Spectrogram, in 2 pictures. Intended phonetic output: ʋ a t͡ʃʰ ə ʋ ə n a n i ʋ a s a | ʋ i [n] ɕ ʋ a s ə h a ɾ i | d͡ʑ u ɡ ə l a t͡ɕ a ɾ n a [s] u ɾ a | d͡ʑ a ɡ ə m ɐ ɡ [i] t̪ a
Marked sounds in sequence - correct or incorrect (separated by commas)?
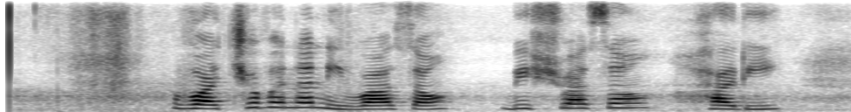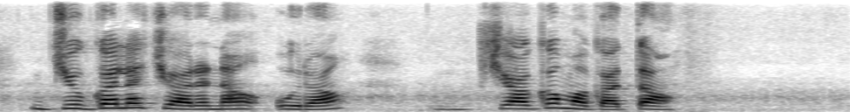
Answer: incorrect, incorrect, incorrect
